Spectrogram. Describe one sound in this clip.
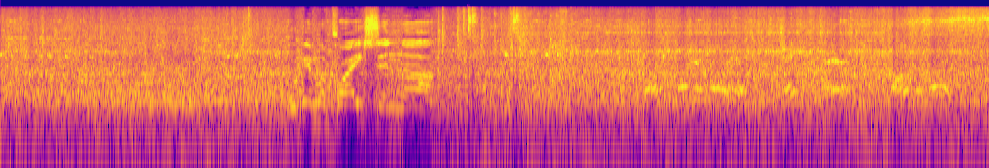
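A bus engine rumbles steadily from inside the cabin.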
